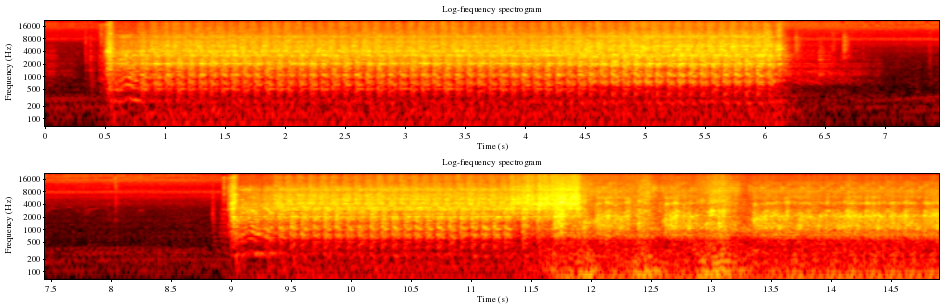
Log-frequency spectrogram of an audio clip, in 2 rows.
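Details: 6.5 Detroit Diesel with new PMD, long even cranking, pause, more cranking, then stumbles to life and idles unevenly with little power, stuttering and stalling; hard start from failing injection pump, fixed by replacing the pump.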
